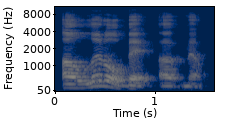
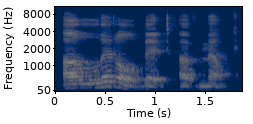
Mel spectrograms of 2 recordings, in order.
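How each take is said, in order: Both takes have the same delivery.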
